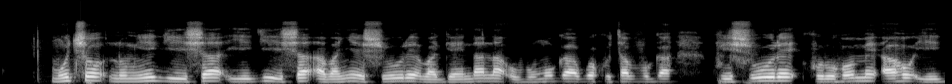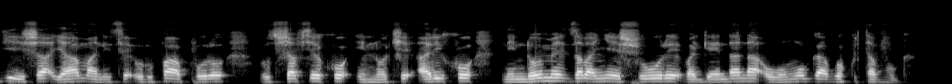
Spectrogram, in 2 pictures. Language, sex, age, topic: Rundi, male, 25-35, education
